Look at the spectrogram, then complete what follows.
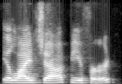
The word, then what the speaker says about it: Elijah Buford: And our first guest, as part of this interview series, is Elijah Buford. And did I pronounce it right, by the way?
